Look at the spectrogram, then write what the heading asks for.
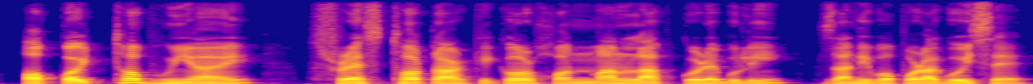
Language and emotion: Assamese, neutral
